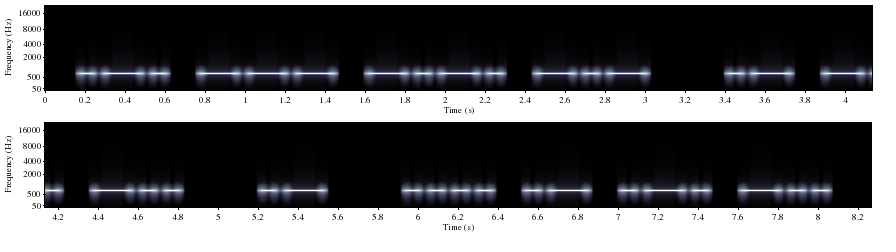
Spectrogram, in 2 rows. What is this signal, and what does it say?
Morse code, heard as a keyed tone, about 21 wpm, 700 Hz. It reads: ROCK AND A HARD
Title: Sentences with 8-Word Phrases - 20wpm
